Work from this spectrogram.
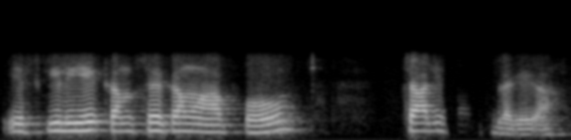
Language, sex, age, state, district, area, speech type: Hindi, male, 30-45, Madhya Pradesh, Seoni, urban, conversation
